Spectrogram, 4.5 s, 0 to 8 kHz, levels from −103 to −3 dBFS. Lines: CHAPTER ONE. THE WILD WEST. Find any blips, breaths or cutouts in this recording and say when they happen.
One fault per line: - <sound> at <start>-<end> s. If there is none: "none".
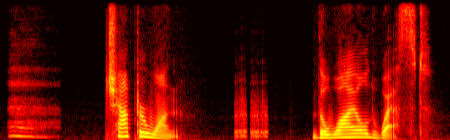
- sigh at 0.1-0.6 s
- laugh at 2.3-2.7 s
